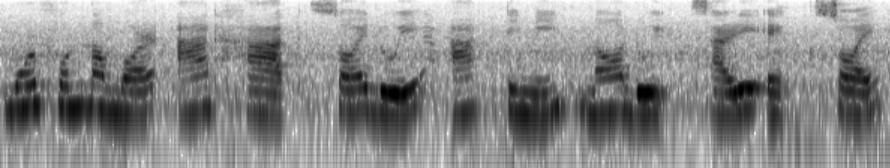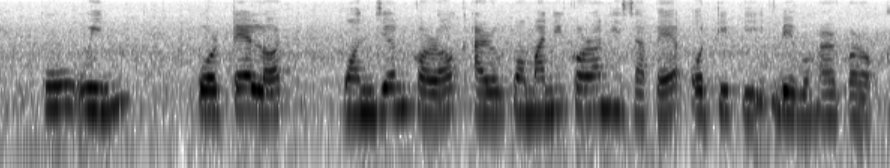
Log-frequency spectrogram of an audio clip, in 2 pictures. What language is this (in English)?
Assamese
